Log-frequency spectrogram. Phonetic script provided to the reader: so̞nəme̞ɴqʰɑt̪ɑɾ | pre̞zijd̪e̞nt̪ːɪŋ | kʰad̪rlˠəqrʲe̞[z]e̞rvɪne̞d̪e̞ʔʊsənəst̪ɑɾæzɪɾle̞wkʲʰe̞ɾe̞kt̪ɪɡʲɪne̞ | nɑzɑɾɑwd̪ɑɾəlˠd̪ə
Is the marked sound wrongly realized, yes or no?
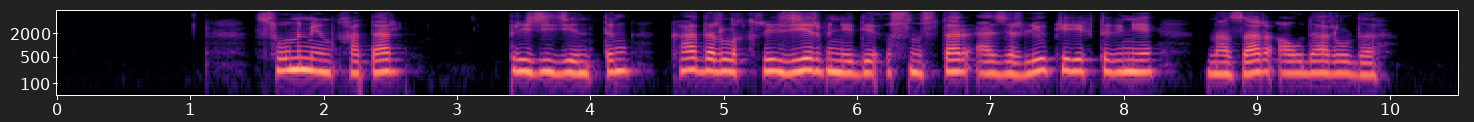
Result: no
